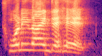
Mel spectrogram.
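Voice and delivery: high, excited call-out of a roll; excited yelling. Real, not acted. Player calling her attack roll to game master, excited yelling. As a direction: announce it with rising excitement. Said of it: "Sorry, I'm yelling".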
